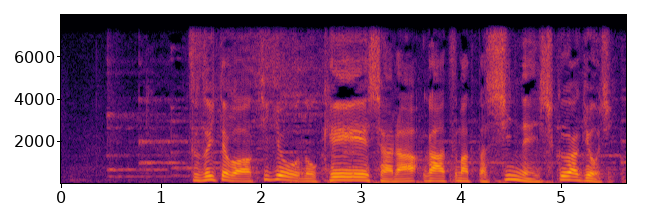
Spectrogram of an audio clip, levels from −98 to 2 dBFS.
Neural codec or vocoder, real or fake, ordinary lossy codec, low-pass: vocoder, 44.1 kHz, 80 mel bands, Vocos; fake; none; 7.2 kHz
